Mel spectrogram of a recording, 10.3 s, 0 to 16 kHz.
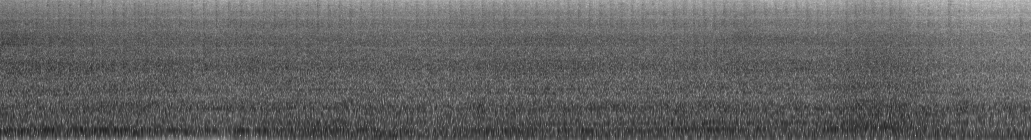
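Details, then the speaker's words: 1994 Ford Ranger revived after sitting, fresh gas added: loud, lumpy idle that stumbles now and then; misfire, owner suspects new plugs and wires will fix it. "well so far it runs and drives uh it runs a little rough it's missing again I'm assuming I've set a new plug to wires it probably uh take care of that issue"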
